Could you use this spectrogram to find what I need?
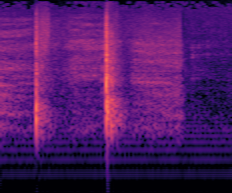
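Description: A body thuds onto the ground.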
